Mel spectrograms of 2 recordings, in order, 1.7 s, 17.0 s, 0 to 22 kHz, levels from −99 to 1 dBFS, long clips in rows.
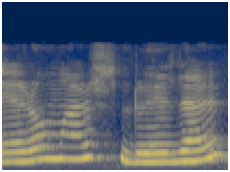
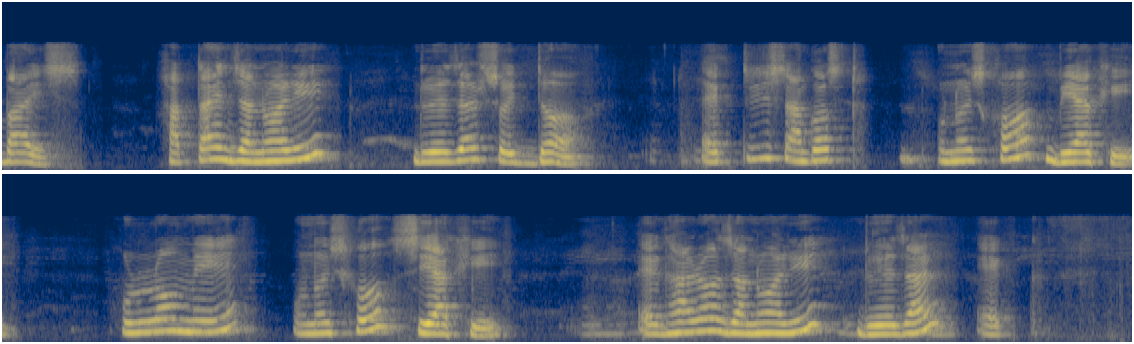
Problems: none marked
